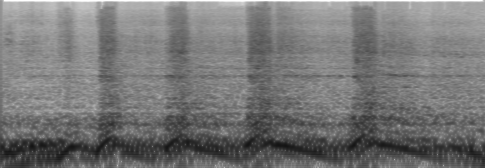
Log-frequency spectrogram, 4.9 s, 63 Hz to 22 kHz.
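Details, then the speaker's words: 1954 Chevy pickup V8 test-fired with new Flowmaster mufflers tacked on. A deep, even rumble blipped about four times, quieter than before and with no rattles or leaks; sounds like a sports car now instead of a dirt track car. "Yeah, that sounds a lot better. Sounds like a sports car now instead of like a dirt track car."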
